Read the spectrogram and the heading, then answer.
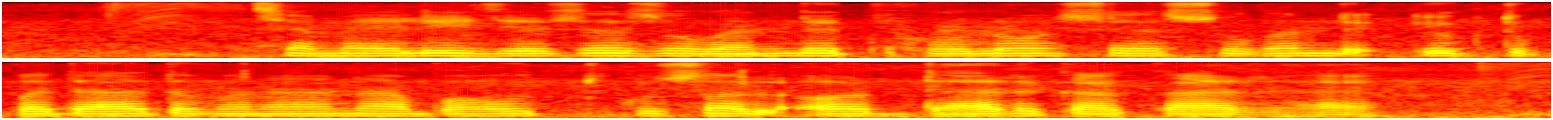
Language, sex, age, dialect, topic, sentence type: Hindi, male, 18-24, Kanauji Braj Bhasha, agriculture, statement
